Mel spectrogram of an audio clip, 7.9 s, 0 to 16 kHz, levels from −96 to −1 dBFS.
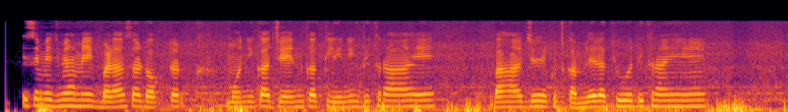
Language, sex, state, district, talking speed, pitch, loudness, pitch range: Hindi, male, Madhya Pradesh, Bhopal, 190 wpm, 185 Hz, -17 LUFS, 165-195 Hz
